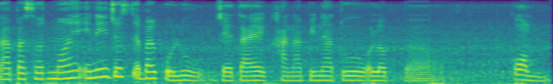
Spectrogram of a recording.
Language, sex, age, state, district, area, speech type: Assamese, female, 30-45, Assam, Kamrup Metropolitan, urban, spontaneous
